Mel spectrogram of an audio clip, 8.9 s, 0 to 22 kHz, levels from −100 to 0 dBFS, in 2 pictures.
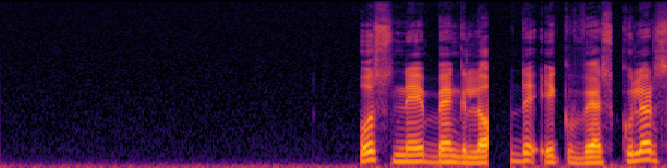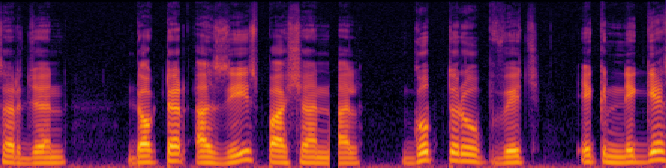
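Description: At 3.25 s, right after "ਉਸ ਨੇ", the speech cuts to a clean hole of near silence for about 157 ms before resuming at "ਦੇ ਇੱਕ ਵੈਸਕੁਲਰ ਸਰਜਨ". At 6.64 s, after "ਸਰਜਨ ਡਾ ਅਜ਼ੀਜ਼ ਪਾਸ਼ਾ", a shorter 68 ms gap follows before "ਗੁਪਤ ਰੂਪ". Both are digital wireless dropouts: the receiver lost too much data and muted with a very fast fade. Unlike an analogue radio dropout, neither gap has a hiss or noise burst at its edges.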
